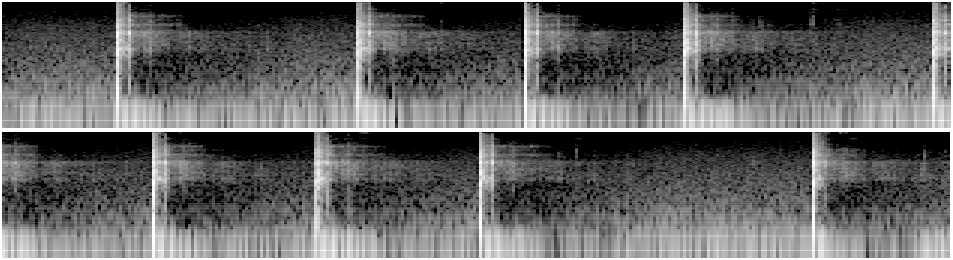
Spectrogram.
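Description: A rifle fires single shots at a steady pace outdoors, each crack echoing off the hills.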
